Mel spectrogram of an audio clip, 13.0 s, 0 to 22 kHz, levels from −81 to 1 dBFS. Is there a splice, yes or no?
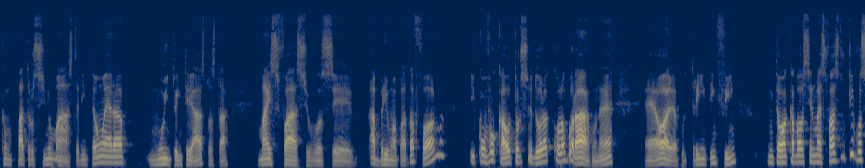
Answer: yes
